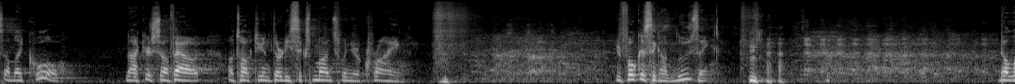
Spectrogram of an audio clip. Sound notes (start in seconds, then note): 4.4 audience laughing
